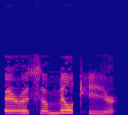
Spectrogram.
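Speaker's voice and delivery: high, knowing advice; fatherly shepherd. A narrator's reading. Narrator voices a shepherd.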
